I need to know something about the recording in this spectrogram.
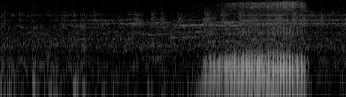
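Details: Quiet room, then one loud rattling, buzzing snore lasting over a second from a sleeping French Bulldog; snoring.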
